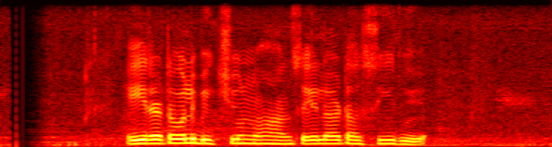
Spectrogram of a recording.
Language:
Sinhala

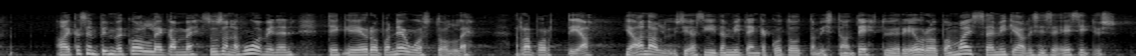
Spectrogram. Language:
Finnish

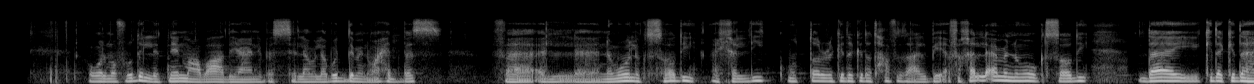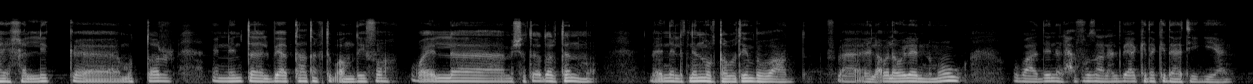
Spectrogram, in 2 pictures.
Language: Egyptian Arabic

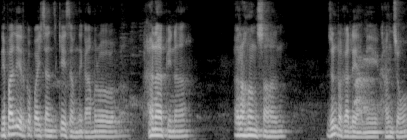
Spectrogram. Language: Nepali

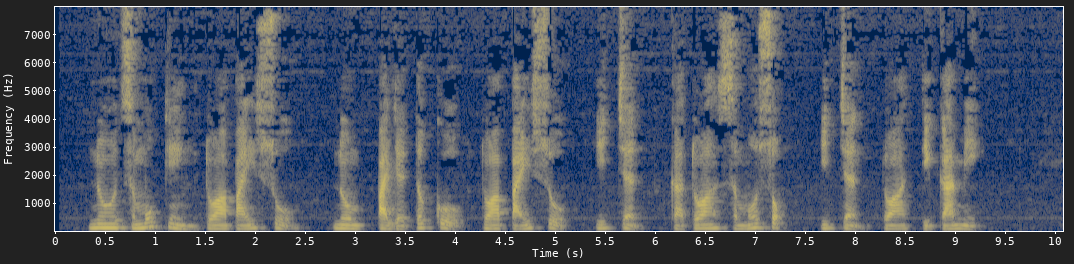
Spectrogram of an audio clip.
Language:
Paiwan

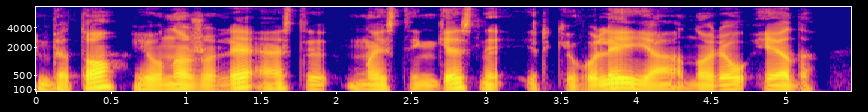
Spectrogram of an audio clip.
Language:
Lithuanian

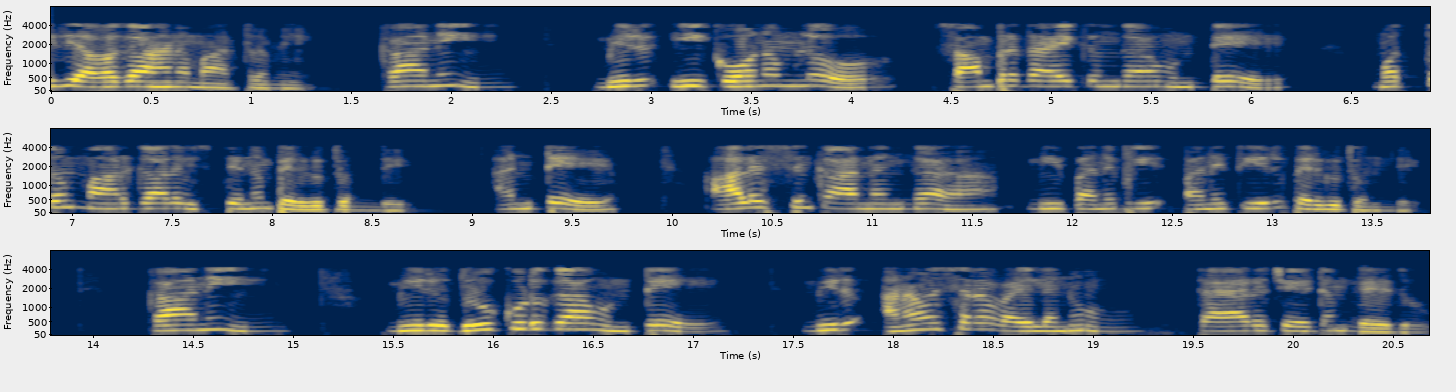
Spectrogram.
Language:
Telugu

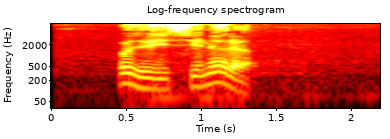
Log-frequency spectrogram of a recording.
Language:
Kabyle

